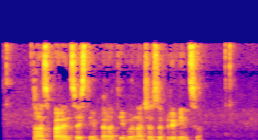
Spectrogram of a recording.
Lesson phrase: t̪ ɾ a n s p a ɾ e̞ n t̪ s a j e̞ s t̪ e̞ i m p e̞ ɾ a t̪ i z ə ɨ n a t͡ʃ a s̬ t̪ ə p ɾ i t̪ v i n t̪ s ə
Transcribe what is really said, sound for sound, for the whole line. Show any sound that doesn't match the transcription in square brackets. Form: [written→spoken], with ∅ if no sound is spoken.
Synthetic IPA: t̪ ɾ a n s p a ɾ e̞ n t̪ s a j e̞ s t̪ e̞ i m p e̞ ɾ a t̪ i [z→v] ə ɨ n a t͡ʃ a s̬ t̪ ə p ɾ i [t̪→∅] v i n t̪ s ə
